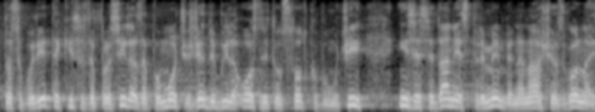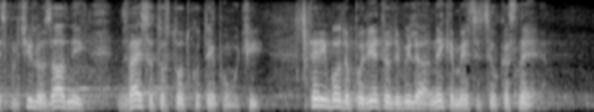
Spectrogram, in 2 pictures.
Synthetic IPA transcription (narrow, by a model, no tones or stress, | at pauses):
d̪asɔpɔd̪jeːt̪jakisɔzapɾɔsiːlazapɔmoːt͡ʃʒed̪ɔbiːlaʔoːsɛm̩sɛt̪ot̪st̪oːt̪kowpɔmɔt͡ʃi | insɛsɛd̪aːnjɛspɾɛmembɛnanaːʃɛjɔzɡoːlnaisplat͡ʃiːlɔzaːd̪nʲixd̪ʋajsɛt̪ɔt̪st̪oːt̪kowt̪eːxpɔmɔt͡ʃi | t̪ɛɾjiboːd̪ɔpɔd̪jeːt̪jɛd̪ɔbiːlaneːkajmeːsɛt̪sɛwkasnɛjɛ̰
